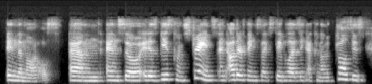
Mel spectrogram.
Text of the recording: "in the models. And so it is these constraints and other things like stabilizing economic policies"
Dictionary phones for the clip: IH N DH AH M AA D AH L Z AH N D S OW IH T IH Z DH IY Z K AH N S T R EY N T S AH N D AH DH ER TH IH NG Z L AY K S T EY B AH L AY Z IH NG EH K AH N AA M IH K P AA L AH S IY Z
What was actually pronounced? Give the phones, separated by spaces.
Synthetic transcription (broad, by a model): IH N DH AH M AA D L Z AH N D S OW IH T IH Z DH IY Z K AH N S T R EY N T S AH N AH DH ER TH IH NG Z L AY K S T EY B AH L AY Z IH NG EH K AH N AA M IH K P AA L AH S IY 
